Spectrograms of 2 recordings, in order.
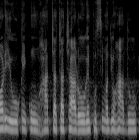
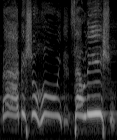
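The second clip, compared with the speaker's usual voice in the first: mock the loser at full voice; gloating bully's shout; taunting yell; slower than usual. Kid taunting after the match.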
